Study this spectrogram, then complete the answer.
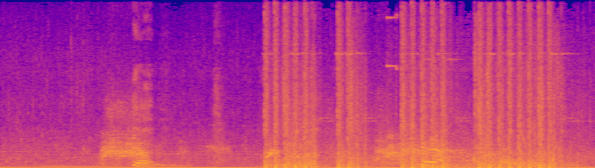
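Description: A big cat snarls.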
